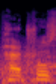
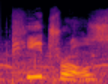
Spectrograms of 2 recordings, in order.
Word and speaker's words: Petrels: That's right, not Petrels, the Petrels at Oglethorpe University, their proper pronunciation.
